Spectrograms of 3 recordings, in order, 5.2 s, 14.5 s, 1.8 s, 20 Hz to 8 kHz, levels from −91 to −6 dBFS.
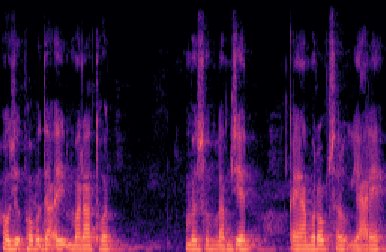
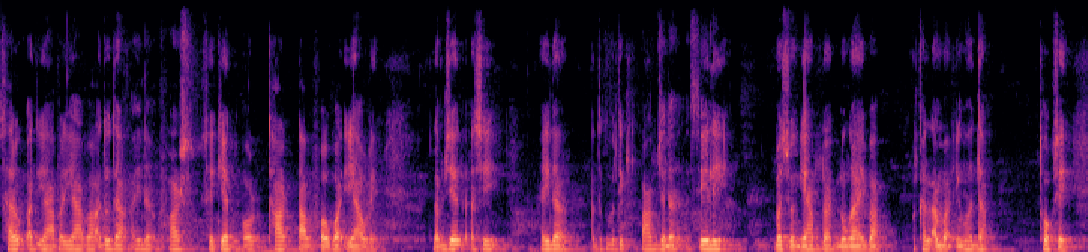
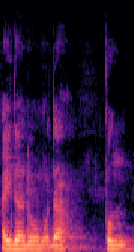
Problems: background conversations at intervals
